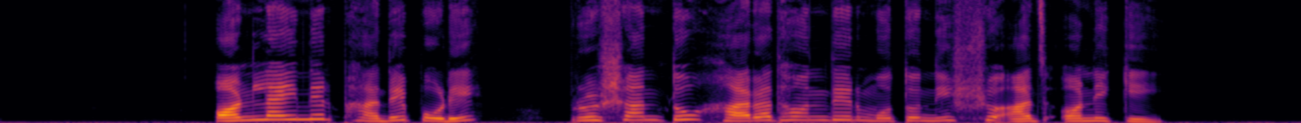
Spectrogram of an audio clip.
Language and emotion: Bengali, neutral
